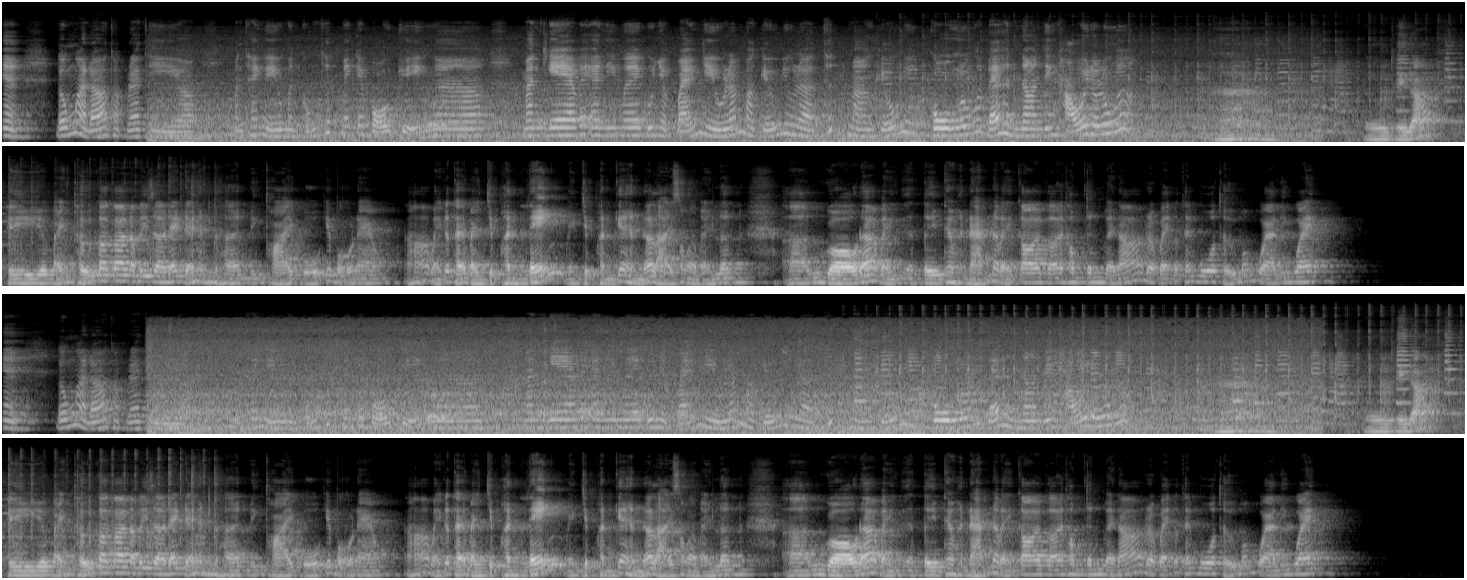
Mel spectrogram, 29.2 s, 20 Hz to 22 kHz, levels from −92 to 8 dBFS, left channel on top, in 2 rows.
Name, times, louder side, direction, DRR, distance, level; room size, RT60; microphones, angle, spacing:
voice 1, 0.0-11.3, left 2 dB, 40° left, 6 dB, 2.2 m, -24 dB
sound 1, 1.4-13.2, right 3 dB, 75° right, 0.9 m, -28 dB
sound 2, 8.3-16.9, right 5 dB, 40° right, 1.6 m, -34 dB
voice 2, 12.1-12.8 13.6-27.8, equal, 5° right, 7 dB, 3.6 m, -23 dB
27.0 x 21.5 x 6.4 m, 0.72 s
head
